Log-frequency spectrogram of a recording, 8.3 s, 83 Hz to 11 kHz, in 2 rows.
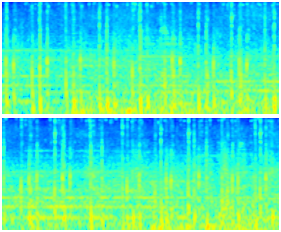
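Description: Horse hooves clip-clop steadily in The Witcher 3: Wild Hunt, a brisk, even rhythm of close, crisp hoofbeats on ground that runs throughout over faint background game ambience.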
